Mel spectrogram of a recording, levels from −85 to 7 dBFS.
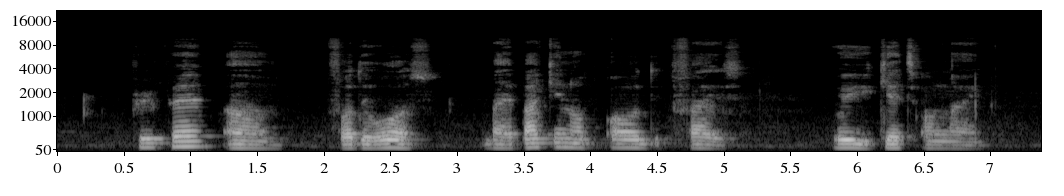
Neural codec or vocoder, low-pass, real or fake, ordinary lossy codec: none; 9.9 kHz; real; none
